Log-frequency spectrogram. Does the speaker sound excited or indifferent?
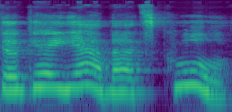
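excited. The tone is lively and enthusiastic. The idea now seems genuinely appealing.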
